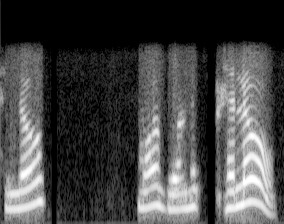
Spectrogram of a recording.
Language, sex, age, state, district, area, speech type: Assamese, female, 60+, Assam, Dibrugarh, rural, conversation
